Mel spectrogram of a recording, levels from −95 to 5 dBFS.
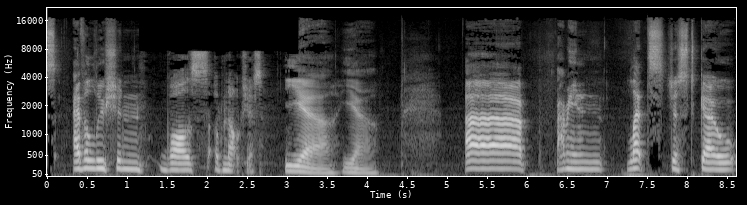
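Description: A speech clip with one fault: an adaptive stream dropping to a lower bitrate. From 1.14 s to 3.14 s the quality falls abruptly with no gap. Nothing sounds above 7.5 kHz and codec artefacts rise. This fits a switch from about 96 to about 24 kbit/s AAC.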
